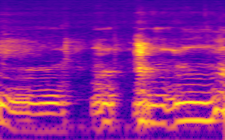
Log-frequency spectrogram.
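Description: A small dog growls and whines while playing, close and fairly loud, in two or three rumbling, rising bursts with short pauses between.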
